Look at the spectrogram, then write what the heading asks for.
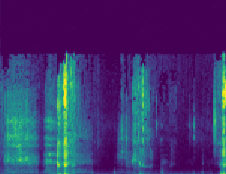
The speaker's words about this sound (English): Let's just fill out that whole minute and a half with her eating the nerds. Yeah, let's just do that.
